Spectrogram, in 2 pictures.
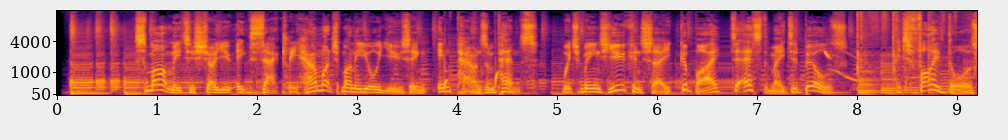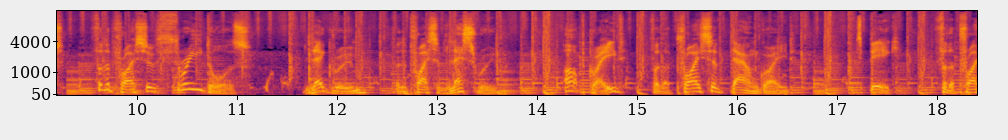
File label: Commercial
